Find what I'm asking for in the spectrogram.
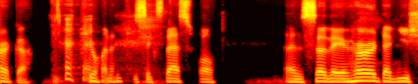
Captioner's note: laughs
